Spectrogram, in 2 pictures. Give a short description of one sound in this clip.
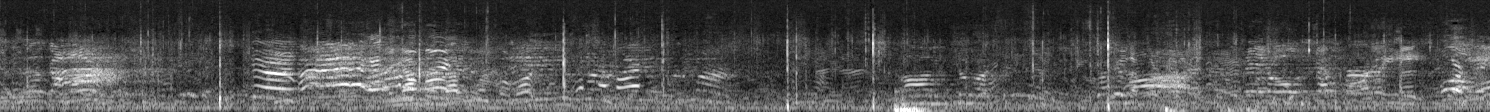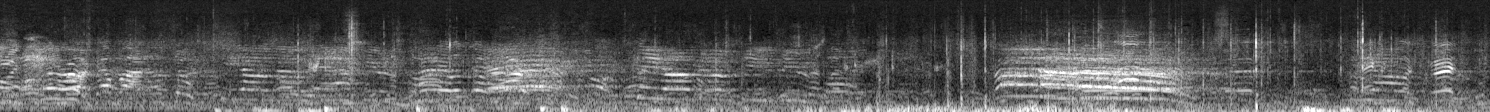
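Men and boys call out and chatter across an open field.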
